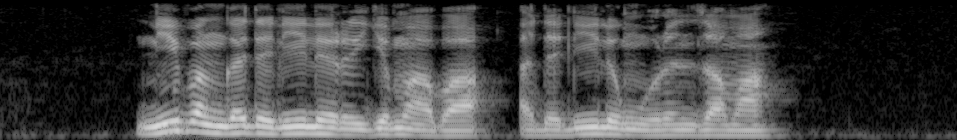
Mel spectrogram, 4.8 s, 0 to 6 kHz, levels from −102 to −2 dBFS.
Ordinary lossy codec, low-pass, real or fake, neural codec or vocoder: none; 5.4 kHz; real; none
